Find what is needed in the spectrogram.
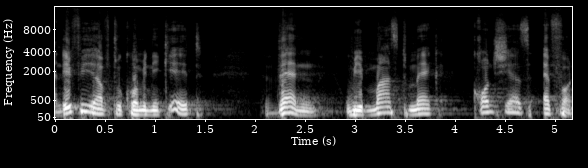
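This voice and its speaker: A man speaks at a fairly slow pace with a Kenyan accent. His tone is dark and mellow, and his intonation is lively. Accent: Kenyan (Luo) English. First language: Dholuo. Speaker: associate professor of applied linguistics. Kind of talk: conference Q&A comment.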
